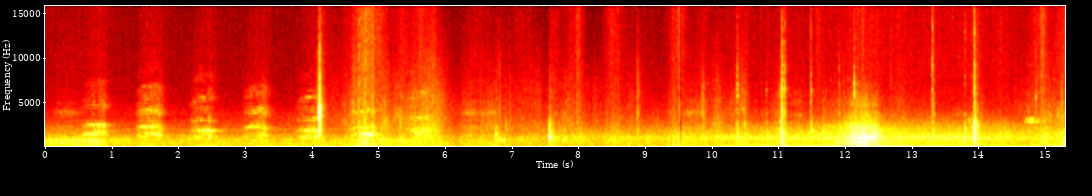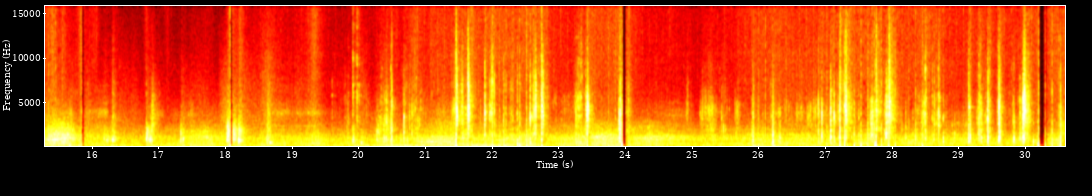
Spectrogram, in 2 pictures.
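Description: A bird calling repeatedly, about seven short calls in the first five seconds. Then scattered clicks, knocks and rustles of hands handling the laptop, growing busier near the end.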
